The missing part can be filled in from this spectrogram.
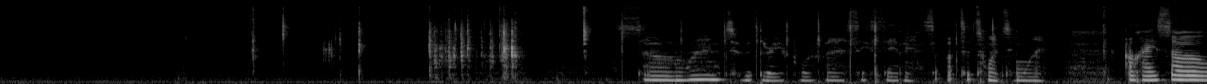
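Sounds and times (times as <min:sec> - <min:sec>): nails clicking on paper: 0:05.8 - 0:10.1.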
